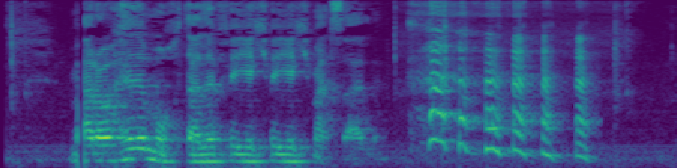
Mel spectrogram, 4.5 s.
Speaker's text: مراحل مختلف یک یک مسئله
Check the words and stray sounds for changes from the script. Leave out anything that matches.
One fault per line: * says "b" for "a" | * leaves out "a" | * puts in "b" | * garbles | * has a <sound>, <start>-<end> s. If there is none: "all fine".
* has a dropout, 0.5-0.6 s
* has a laugh, 2.7-4.0 s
